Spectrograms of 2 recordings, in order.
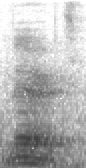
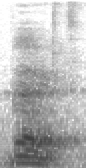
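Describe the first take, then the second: The two takes are said the same way.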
